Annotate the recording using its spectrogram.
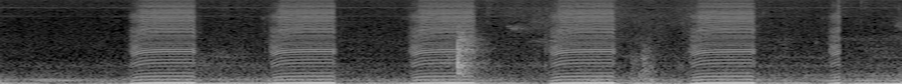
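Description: A phone rings repeatedly nearby.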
